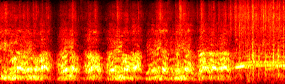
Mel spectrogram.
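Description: A group of young men chants loudly together in rhythm, outdoors.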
